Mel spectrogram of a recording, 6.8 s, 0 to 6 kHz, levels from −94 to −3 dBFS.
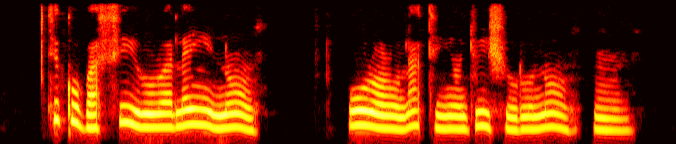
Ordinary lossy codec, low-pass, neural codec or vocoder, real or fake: none; 5.4 kHz; none; real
